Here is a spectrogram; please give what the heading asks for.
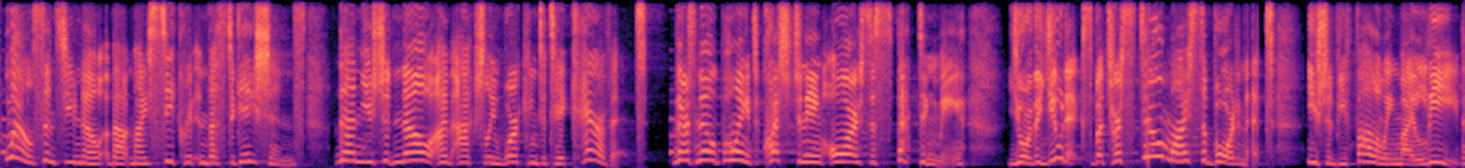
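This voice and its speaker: A theatrical high-voiced goddess. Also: female voice, lively intonation, moderate pace. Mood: haughty. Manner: theatrical, defensive, dramatic. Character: flamboyant, evasive young female goddess. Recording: game audio with reverb and soft music.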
